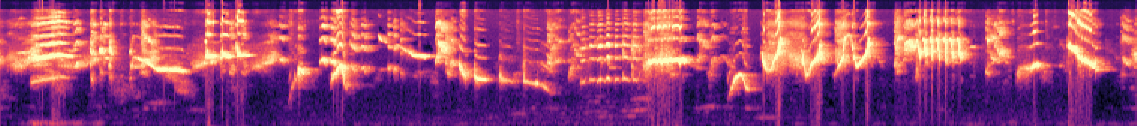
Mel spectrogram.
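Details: Mompa-style song of an Asian pied starling, used to prompt other birds to answer: a long, varied medley of down-slurred whistles, squeaks and harsh buzzy notes, delivered in short bursts with brief pauses.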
